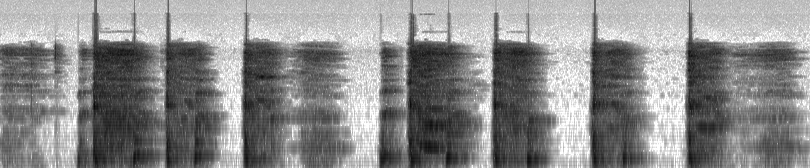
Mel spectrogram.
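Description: A man coughing hard after inhaling from a cannabis vape cartridge: a faint exhale, then a fit of about eight sharp coughs, roughly one a second.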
